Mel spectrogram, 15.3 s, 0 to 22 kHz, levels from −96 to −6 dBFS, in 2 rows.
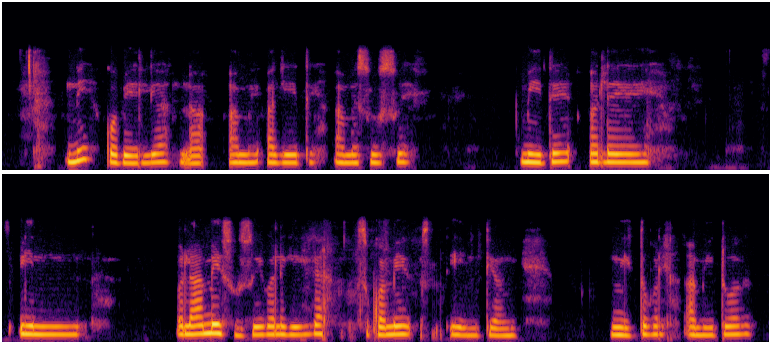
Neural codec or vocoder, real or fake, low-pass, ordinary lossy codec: none; real; 7.2 kHz; Opus, 32 kbps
